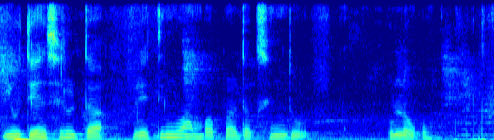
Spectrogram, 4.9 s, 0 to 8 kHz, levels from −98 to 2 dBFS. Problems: background sounds at intervals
